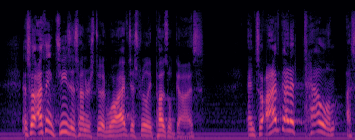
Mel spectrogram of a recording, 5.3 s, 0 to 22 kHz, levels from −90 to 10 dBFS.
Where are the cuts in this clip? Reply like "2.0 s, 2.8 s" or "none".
2.6 s

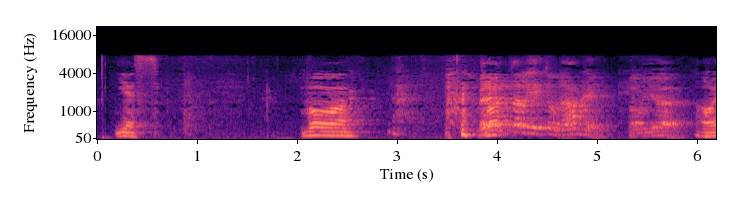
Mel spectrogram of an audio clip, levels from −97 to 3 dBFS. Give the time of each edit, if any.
3.8 s, 5.2 s

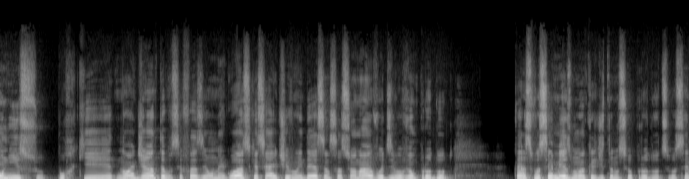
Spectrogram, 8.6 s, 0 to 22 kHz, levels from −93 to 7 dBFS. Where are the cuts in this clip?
none

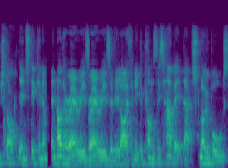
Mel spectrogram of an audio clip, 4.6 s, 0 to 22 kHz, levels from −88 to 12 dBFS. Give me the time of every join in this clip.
0.9 s, 1.8 s, 2.8 s

